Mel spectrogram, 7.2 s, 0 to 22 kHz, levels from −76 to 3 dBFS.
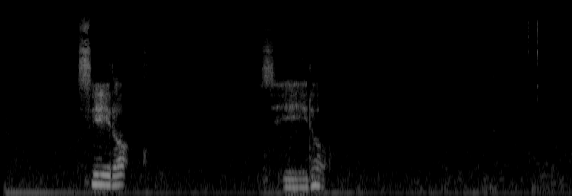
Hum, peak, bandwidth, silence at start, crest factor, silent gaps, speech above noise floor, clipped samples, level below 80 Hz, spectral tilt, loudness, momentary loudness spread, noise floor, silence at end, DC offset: none; -20 dBFS; 15.5 kHz; 0.05 s; 26 dB; none; 30 dB; under 0.1%; -64 dBFS; -3.5 dB/octave; -40 LUFS; 28 LU; -69 dBFS; 0.1 s; under 0.1%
